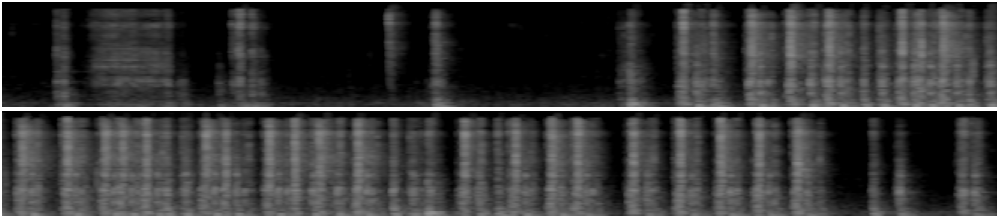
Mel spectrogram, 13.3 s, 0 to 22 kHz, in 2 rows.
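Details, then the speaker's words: 1960 Royal Heritage manual portable typewriter typing demo: uneven bursts of soft, muffled clacks about four a second, sounding like a noiseless typewriter's buffered tick; owner unsure if that's intended, machine working normally. "it actually sounds like a um like a noiseless i know you can hear the tick tick tick tick but um noiseless typewriters have kind of like this buffering feel and sound to it"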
